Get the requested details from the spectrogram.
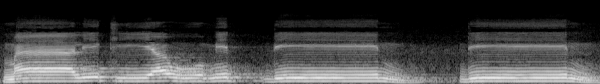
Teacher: Din panjang dan nun terakhir di sana terdapat gunnah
